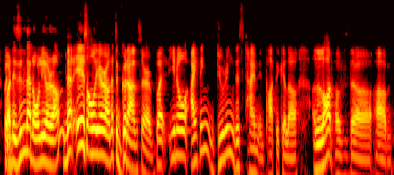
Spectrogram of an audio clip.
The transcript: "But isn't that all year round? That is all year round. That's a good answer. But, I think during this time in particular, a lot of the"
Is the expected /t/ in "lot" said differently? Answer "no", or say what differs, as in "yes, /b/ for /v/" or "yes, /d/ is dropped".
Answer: no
